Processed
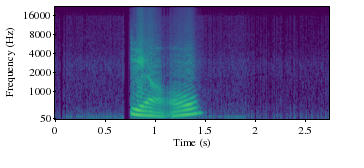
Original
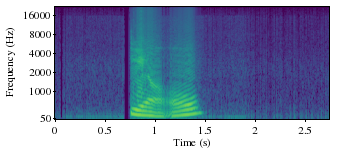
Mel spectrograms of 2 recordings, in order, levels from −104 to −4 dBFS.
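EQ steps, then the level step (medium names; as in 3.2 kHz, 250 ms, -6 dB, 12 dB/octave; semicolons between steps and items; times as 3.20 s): peaking EQ 2.8 kHz +3 dB 0.6 oct; -8.5 dB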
